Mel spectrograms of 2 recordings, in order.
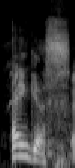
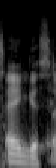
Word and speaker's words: Angus: Seventh place. Angus. – Angus, okay. – Sorry, Gus. – It's like the beef.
